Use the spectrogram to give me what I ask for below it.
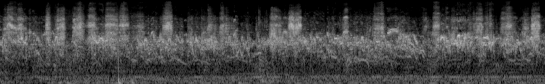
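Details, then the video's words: Happy Australian budgies chirping in a colony aviary, many birds overlapping in shrill squawks, quick tweets and warbling chatter, one soft thump around the first second. "Australian Budgie birds Chirping Sounds"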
